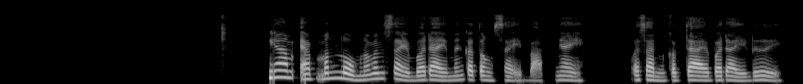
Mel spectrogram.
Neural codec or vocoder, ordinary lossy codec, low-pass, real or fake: none; none; none; real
